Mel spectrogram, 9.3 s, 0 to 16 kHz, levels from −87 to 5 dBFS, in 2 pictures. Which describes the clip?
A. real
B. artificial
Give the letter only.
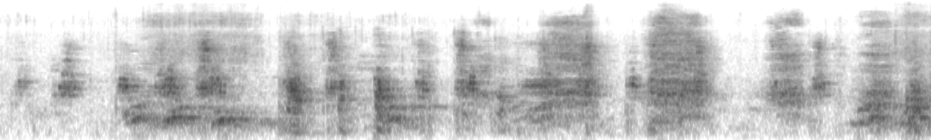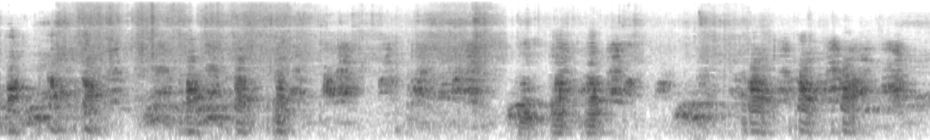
A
